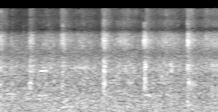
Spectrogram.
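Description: Faint voices over steady outdoor background noise, with a few sharp light clicks about every half second.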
